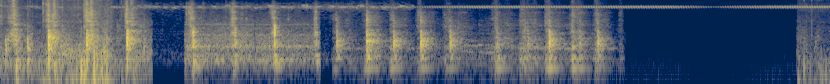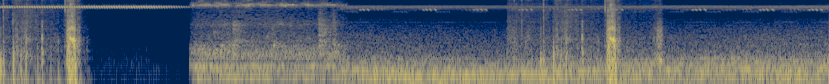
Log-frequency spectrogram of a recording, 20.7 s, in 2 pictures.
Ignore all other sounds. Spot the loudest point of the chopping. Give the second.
1 s.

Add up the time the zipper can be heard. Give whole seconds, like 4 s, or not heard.
4 s.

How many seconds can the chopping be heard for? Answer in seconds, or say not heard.
8 s.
